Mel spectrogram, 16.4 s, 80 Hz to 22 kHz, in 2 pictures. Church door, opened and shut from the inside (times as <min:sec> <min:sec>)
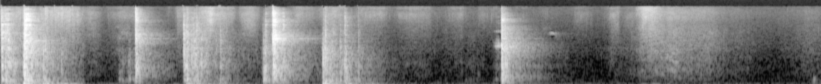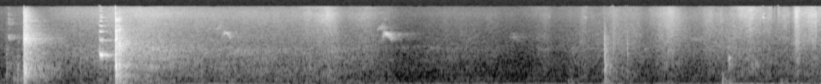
0:00.0 0:04.1, 0:04.7 0:05.8, 0:08.1 0:12.4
